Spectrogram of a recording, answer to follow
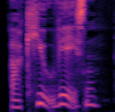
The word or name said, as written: arkivvæsen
